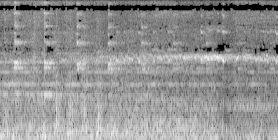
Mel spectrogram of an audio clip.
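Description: Metra bilevel commuter cars rolling past close by, with a low rumble and regular clicks in the first couple of seconds. A high, steady squeal from the running gear grows stronger, then drops back with the overall loudness about four and a half seconds in.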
